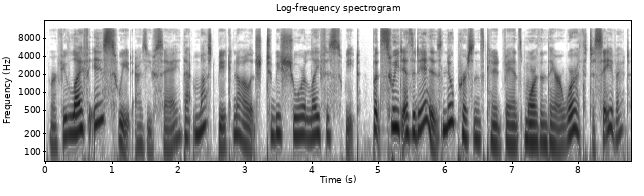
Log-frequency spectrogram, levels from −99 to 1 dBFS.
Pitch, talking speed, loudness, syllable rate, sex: 180 Hz, 230 wpm, -19 LUFS, 5.0 syllables/s, female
